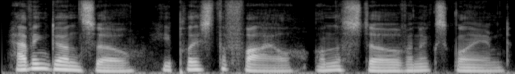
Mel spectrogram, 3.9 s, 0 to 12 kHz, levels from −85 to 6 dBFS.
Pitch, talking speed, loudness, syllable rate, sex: 120 Hz, 185 wpm, -18 LUFS, 4.8 syllables/s, male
